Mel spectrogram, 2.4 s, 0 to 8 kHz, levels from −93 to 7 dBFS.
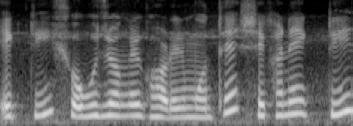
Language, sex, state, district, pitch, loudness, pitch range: Bengali, female, West Bengal, North 24 Parganas, 265 Hz, -15 LUFS, 240-300 Hz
